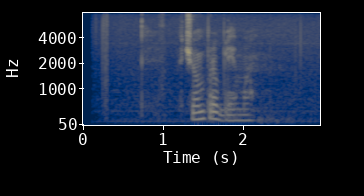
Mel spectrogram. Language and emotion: Russian, neutral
